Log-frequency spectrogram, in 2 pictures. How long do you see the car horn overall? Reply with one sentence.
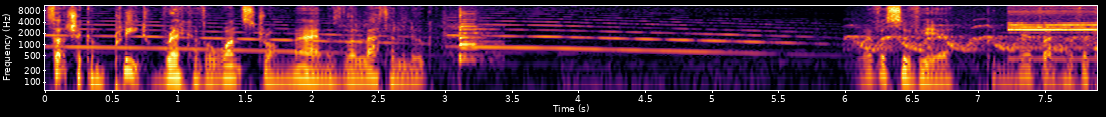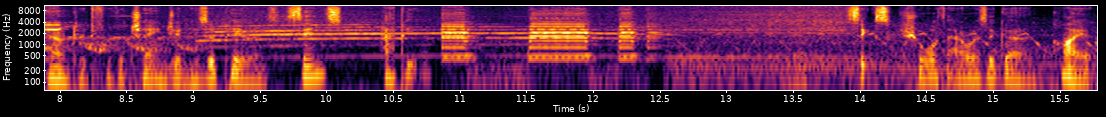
You can hear the car horn for 5 seconds altogether.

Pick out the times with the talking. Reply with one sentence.
You can hear the talking from 0.0 to 2.9 s, from 6.1 to 10.8 s and from 13.4 to 15.7 s.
